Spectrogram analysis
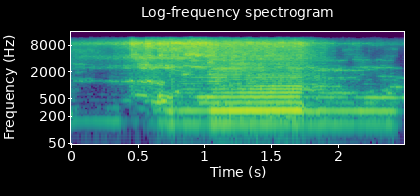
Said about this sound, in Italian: Sto passando una moto poco rumorosa, eh? aspetta.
